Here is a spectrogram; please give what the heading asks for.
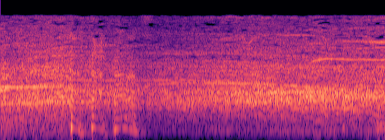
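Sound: large rally crowd cheering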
